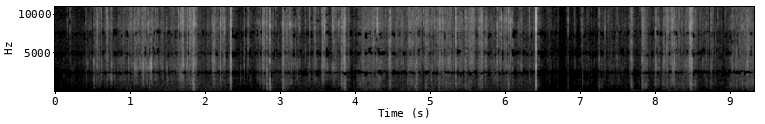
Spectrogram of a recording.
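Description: A crumpled sheet of clear plastic bubble wrap is held in both hands while long painted nails pinch its air bubbles, popping them and crinkling the sheet. The result is a steady, bright crackling rustle broken by sharp, dry pops with almost no low end. The loudest pops land near 1.9, 6.4 and 9.3 seconds.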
